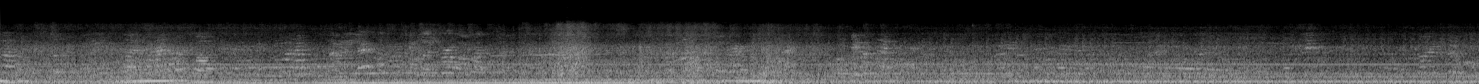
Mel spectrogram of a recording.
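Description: Cabin sound of an Orion VII hybrid-electric transit bus riding in traffic: a steady low drone from the drivetrain with a thin, steady whine over it. Indistinct passenger voices sound in the background.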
